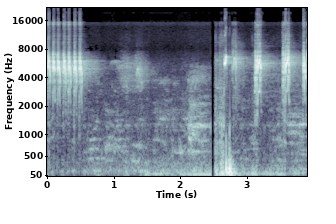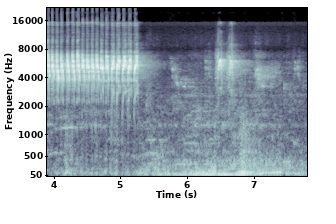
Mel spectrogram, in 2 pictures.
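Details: Crested jay singing, used to train other birds: short rattles, high whistles and a long fast buzzing trill in the middle, with a steady low hum behind.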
